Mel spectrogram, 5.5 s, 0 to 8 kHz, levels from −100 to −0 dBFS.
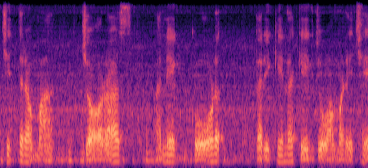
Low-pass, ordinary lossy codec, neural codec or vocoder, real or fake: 7.2 kHz; Opus, 64 kbps; vocoder, 22.05 kHz, 80 mel bands, HiFi-GAN; fake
